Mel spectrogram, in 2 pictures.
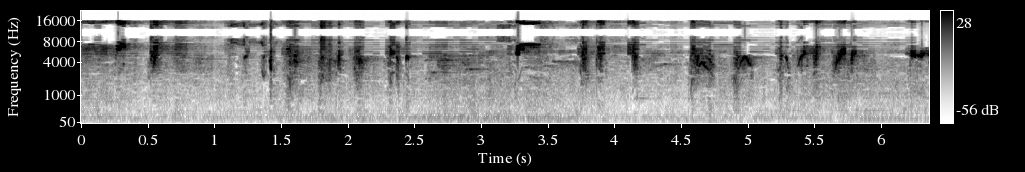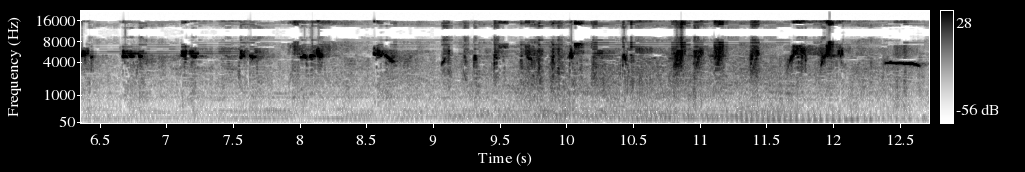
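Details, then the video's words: Sunbird, locally called kolibri ninja (konin), singing a song meant for tutoring other cage birds. High, thin, sharp chirps and short trills come in quick, irregular bursts of about two per second, with a faint low hum underneath. "Suara Burung Terbaru 2020 - Kolibri Ninja (Konin)"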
